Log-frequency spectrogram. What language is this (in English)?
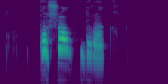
Mari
